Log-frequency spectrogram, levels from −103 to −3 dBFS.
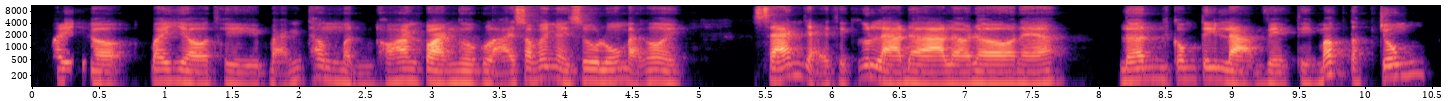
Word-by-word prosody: bây 145 -1 -2
giờ 125 -1 -1 0.2
bây 145 0 -1
giờ 125 -4 -1
thì 125 -2 -9
bản 115 +6 -11
thân 160 -5 -8
mình 120 -3 -10
hoàn 145 +2 0
toàn 130 -2 +7
ngược 130 -1 -8
lại 120 0 -2
so - - +4
với 175 +1 -3
ngày 155 -5 -4
xưa 145 +3 0
luôn 140 +2 -6
á - - -1
bạn - - -13
ơi. 140 -3 -3 0.5
Sáng - - +5
dậy 120 - -4
thì 130 - -11
cứ 180 - -5
là 145 -8 +5
đà 125 -1 +6
lờ 125 0 0
đờ 125 0 +3
nè, 125 +1 0 0.5
lên 155 +2 -1
công 160 0 -7
ty 160 0 -1
làm 120 -5 +4
việc 125 -2 -4
thì 130 - -11
mất 125 - 0
tập - - -9
trung, 190 +5 -4
130 Hz, 215 wpm, -26 LUFS, 125-150 Hz, 0.5 s, toàn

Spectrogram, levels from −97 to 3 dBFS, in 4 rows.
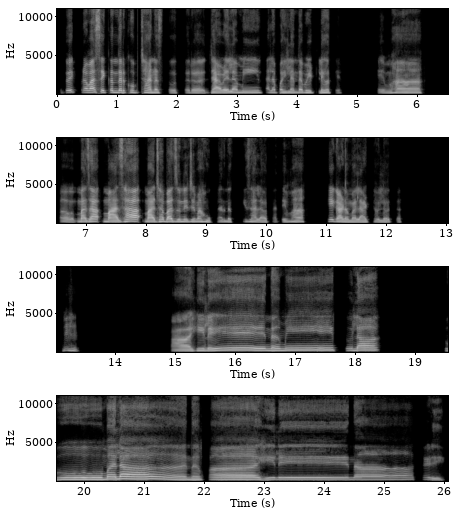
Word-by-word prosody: तो - - -2
एक 260 +1 -1
प्रवास 255 +2 +3
एकंदर 245 0 +1
खूप 255 -4 -5
छान 205 -4 +1
असतो, 180 -3 -7
तर 180 +1 -15
अ, 170 - -6
ज्यावेळेला 185 +1 +1
मी 200 +1 -4
त्याला 210 0 -7
पहिल्यांदा 190 0 -2
भेटले 205 -1 -3
होते 185 -4 -4 0.6
तेव्हा 180 +1 -5 0.8
अ, 185 -1 -8 0.2
माझा 205 +2 +3 0.2
माझा 205 +7 +6
माझ्या 190 +3 +3
बाजूने 210 -1 +2
जेव्हा 205 0 -2
होकार 185 -1 -7
नक्की 185 +3 -11
झाला 180 -5 -5
होता 160 - -12
तेव्हा 185 +1 -4 0.4
हे 230 - -1
गाणं 190 -4 +2
मला 170 0 -3
आठवलं 165 0 -8
होतं - - -13 0.9
हं, 255 -2 -10
हं. 210 -3 -10 1.6
पाहिले 185 +4 -1 1.0
ना 220 - +1 0.2
मी 270 +1 +2 0.7
तुला. 265 0 -2 1.4
तू 240 +2 +3
मला 275 +2 +5 1.1
ना 195 - -3 0.2
पाहिले, 225 -1 0 1.1
ना 215 0 -6 1.0
कळे 200 -4 -10
205 Hz, 100 wpm, -25 LUFS, 185-230 Hz, 1.6 s, माझा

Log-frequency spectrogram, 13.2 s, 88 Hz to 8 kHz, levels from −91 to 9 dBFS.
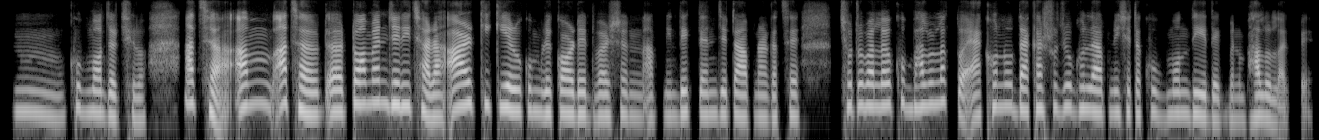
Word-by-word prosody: হু, - - -9 0.5
খুব 250 - -5
মজার 200 -3 0
ছিল। 175 - -7 0.5
আচ্ছা 255 -6 +2 0.3
আম 265 +2 +5 0.3
আচ্ছা 265 -4 +4 0.3
আ - - +7 0.2
Tom& 280 0 +6 0.2
Jerry 275 -1 +4
ছাড়া 190 -5 +5 0.2
আর 265 +1 +9
কী, 275 - -4
কী 255 - -3
এরকম 225 0 0
রেকর্ডেড 205 -2 +1
ভার্শন 195 +1 -4 0.2
আপনি 195 +2 -13
দেখতেন 205 -1 -3
যেটা 200 -1 0
আপনার 185 +1 -6
কাছে 185 +2 -6 0.5
ছোটবেলায়ও 265 0 +1
খুব 300 - -6
ভালো 265 +2 0
লাগতো, 300 - -4 0.2
এখনো 260 +6 -6 0.2
দেখার 240 +1 0
সুযোগ 255 +1 -4
হলে 235 -1 0
আপনি 215 0 -10
সেটা 205 -1 -5
খুব 215 -2 -7
মন 205 0 -3
দিয়ে 195 -2 +1
দেখবেন 175 +1 -9
ভালো 185 0 +1
লাগবে। - - -11
215 Hz, 175 wpm, -19 LUFS, 195-260 Hz, 0.5 s, আর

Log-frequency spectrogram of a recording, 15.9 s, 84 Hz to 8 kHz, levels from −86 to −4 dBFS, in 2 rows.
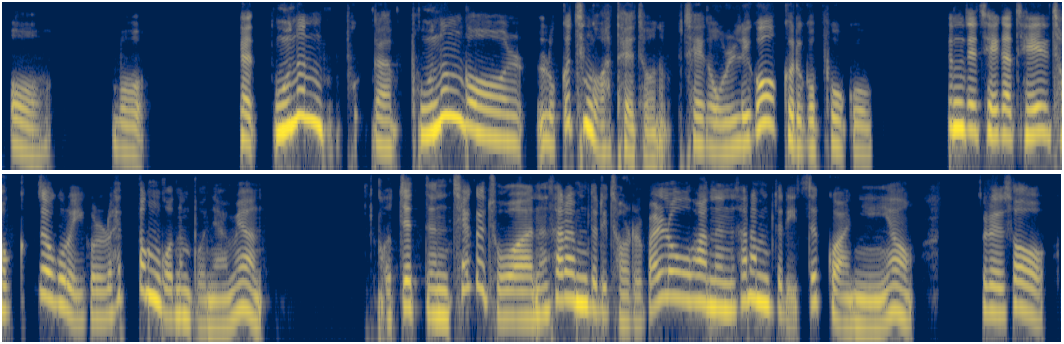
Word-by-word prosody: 어 155 -3 -5 0.5
뭐 145 -4 -8 0.7
그니까 195 -3 -1
보는 290 +6 +9 0.2
그니까 165 -3 -8
보는 310 +11 +7
걸로 205 -8 -1
끝인 295 - +3
거 - - 0
같아요 145 -2 -6
저는. 115 -2 -9
제가 170 -4 -5
올리고 180 - +1
그리고 160 - -3
보고. 145 -6 -7 0.6
근데 265 -2 +6
제가 225 -2 +1
제일 225 +2 +1
적극적으로 230 - -3
이걸로 165 +2 -7
했던 300 - +1
거는 175 -4 -4
뭐냐면 135 +9 -5 0.9
어쨌든 185 -6 -2
책을 360 - -6
좋아하는 165 - -2
사람들이 240 -5 +2
저를 145 -4 -10
팔로우하는 250 - 0
사람들이 245 -4 +1
있을 245 - -7
거 185 -9 -5
아니에요. 140 +5 -3 0.5
그래서 195 -2 -3
195 Hz, 330 characters per minute, -19 LUFS, 165-250 Hz, 0.9 s, 보는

